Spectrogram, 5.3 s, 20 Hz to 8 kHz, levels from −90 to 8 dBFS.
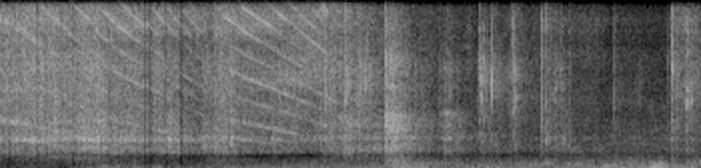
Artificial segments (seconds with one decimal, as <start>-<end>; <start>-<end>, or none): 4.0-5.3

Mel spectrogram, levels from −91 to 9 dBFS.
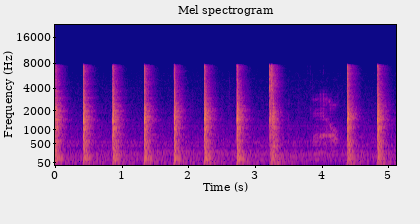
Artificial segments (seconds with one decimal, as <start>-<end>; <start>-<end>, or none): none

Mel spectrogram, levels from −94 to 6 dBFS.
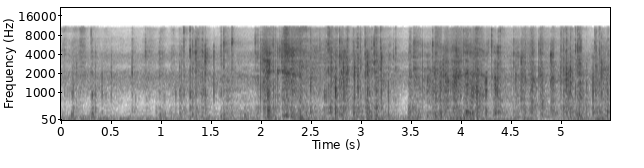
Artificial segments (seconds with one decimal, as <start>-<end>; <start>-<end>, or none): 1.6-2.4; 3.5-5.0

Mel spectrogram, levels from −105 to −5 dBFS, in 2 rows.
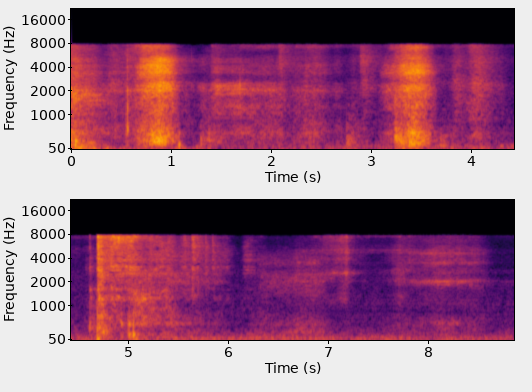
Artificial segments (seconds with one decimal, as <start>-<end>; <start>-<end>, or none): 0.0-0.8; 1.4-1.8; 6.6-8.9

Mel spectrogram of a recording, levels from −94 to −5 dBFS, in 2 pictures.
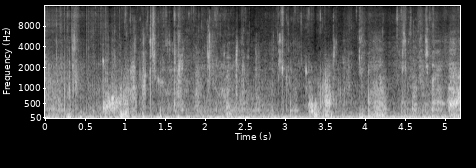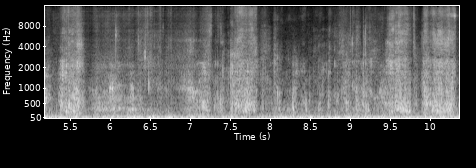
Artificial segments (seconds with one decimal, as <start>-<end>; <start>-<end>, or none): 0.0-0.9; 5.5-7.4

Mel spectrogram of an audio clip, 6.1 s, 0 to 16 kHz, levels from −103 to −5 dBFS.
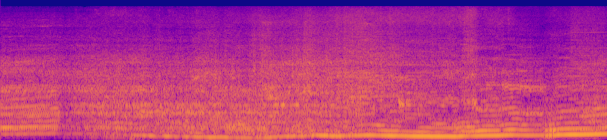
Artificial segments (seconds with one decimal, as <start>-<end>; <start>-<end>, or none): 1.0-1.6; 2.1-6.1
